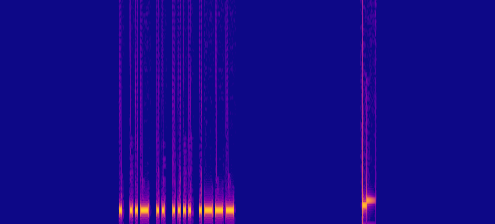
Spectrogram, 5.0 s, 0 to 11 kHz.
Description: Morse code, heard as a keyed tone, about 43 wpm, 700 Hz. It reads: EUIHJ
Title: Five Challenging Letter-Number Combinations 45wpm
